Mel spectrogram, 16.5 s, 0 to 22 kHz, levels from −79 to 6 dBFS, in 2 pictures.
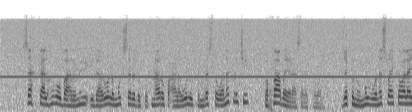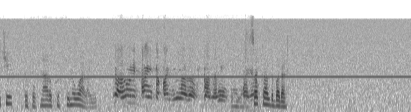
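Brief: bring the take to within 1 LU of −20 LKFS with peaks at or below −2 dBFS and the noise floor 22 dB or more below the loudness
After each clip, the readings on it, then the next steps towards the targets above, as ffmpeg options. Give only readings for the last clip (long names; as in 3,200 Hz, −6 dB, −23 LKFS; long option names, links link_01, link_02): interfering tone 1,400 Hz; level of the tone −27 dBFS; background noise floor −28 dBFS; target noise floor −43 dBFS; integrated loudness −21.0 LKFS; sample peak −3.0 dBFS; target loudness −20.0 LKFS
→ -af "bandreject=frequency=1400:width=30"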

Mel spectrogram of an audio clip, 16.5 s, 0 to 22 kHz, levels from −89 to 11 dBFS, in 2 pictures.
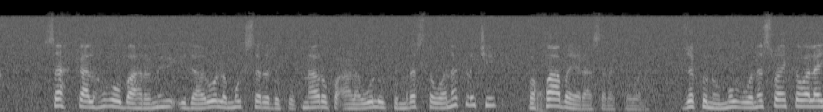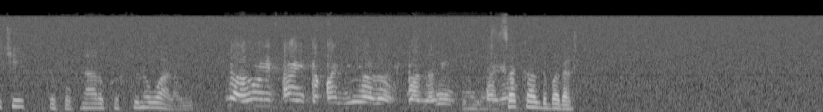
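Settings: interfering tone none found; background noise floor −31 dBFS; target noise floor −44 dBFS
→ -af "afftdn=noise_reduction=13:noise_floor=-31"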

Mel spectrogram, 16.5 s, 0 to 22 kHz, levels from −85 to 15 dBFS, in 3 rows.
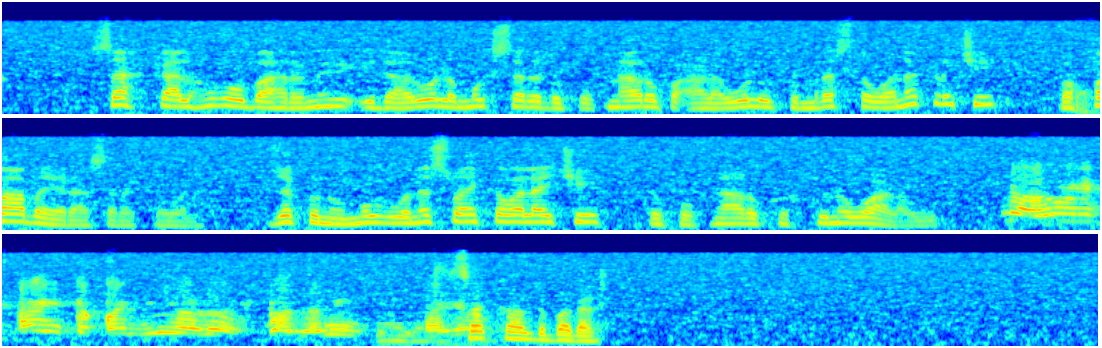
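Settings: background noise floor −39 dBFS; target noise floor −44 dBFS
→ -af "afftdn=noise_reduction=6:noise_floor=-39"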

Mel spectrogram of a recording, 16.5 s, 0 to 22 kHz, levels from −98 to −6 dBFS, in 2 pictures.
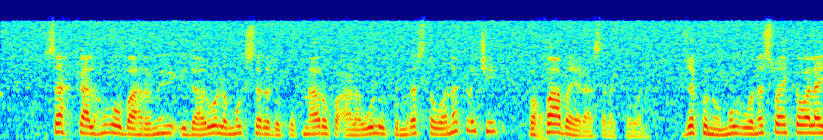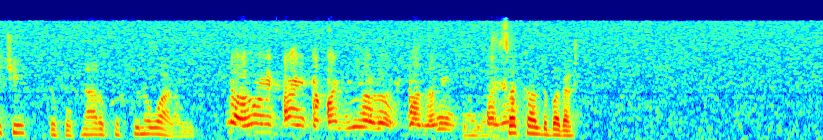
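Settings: background noise floor −42 dBFS; target noise floor −45 dBFS
→ -af "afftdn=noise_reduction=6:noise_floor=-42"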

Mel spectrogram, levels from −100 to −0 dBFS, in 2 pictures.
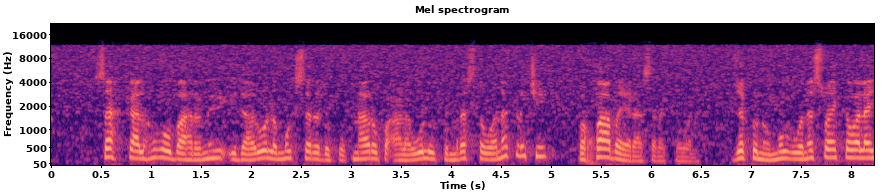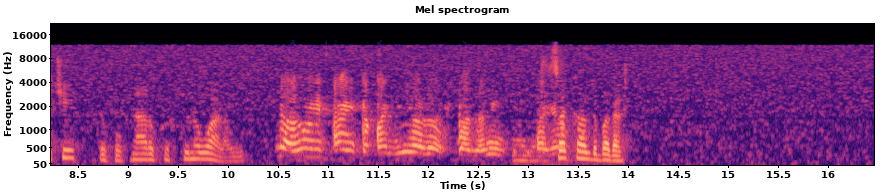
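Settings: background noise floor −45 dBFS; integrated loudness −22.5 LKFS; sample peak −3.0 dBFS; target loudness −20.0 LKFS
→ -af "volume=2.5dB,alimiter=limit=-2dB:level=0:latency=1"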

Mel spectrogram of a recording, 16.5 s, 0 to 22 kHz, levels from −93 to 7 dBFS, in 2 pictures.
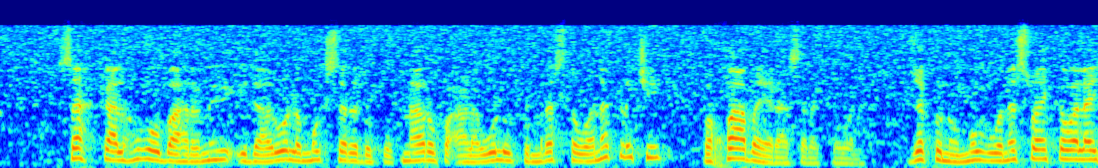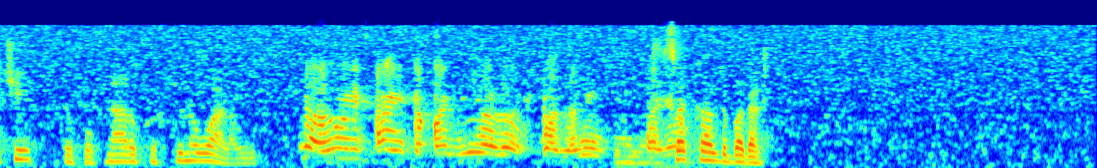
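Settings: integrated loudness −20.0 LKFS; sample peak −2.0 dBFS; background noise floor −42 dBFS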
